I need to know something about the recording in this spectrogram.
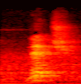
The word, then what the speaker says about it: niche: After you've eliminated the chaos, then we focus on niche or niche, depending on how you pronounce it.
